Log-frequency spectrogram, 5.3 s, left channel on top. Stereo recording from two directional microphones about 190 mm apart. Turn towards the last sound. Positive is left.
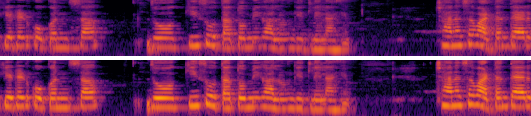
turn(degrees=-25)  # may be behind; listen again after turning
